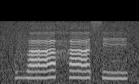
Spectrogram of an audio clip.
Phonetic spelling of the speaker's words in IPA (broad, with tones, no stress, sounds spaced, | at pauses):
v aː˨˦ h aː˧ s e˨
